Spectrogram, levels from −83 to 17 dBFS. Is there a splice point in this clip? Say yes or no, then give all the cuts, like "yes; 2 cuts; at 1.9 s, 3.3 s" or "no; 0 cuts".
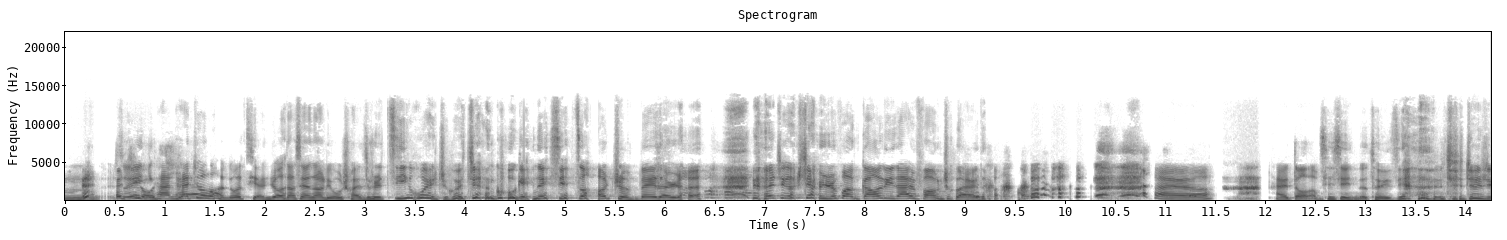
yes; 2 cuts; at 2.2 s, 12.6 s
